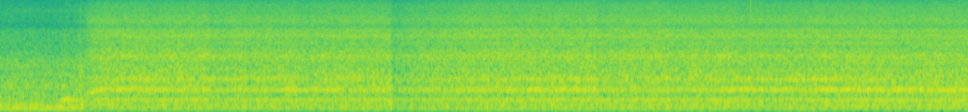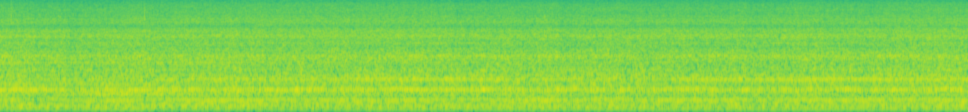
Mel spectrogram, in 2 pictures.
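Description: Blower fan's motor running steadily with a constant hum over a rush of air, its pitch rising as it comes up to speed about a second in.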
